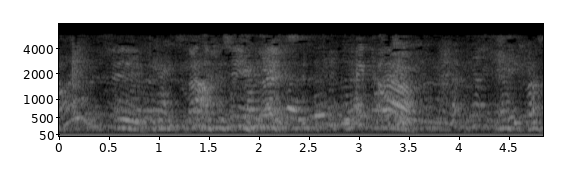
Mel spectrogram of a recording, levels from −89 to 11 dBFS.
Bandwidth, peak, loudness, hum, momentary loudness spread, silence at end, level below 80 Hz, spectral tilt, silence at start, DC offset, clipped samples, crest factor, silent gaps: 6 kHz; -22 dBFS; -40 LUFS; none; 10 LU; 0 s; -74 dBFS; -2 dB/octave; 0 s; 0.3%; under 0.1%; 20 dB; none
